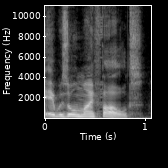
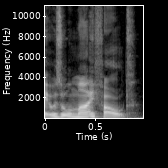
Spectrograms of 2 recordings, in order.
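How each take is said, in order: First: The stress falls on the last word, 'fault'. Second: The stress falls on a word before 'fault'. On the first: The speaker calls it right. "that's how I say it" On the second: The speaker calls it wrong. "I don't say it was all my fault"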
